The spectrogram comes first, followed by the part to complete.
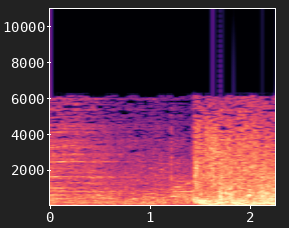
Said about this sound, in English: Explosion.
